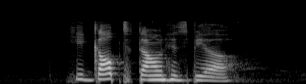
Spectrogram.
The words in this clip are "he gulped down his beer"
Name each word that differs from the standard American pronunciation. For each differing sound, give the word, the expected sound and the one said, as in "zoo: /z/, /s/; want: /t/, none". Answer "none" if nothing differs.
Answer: none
